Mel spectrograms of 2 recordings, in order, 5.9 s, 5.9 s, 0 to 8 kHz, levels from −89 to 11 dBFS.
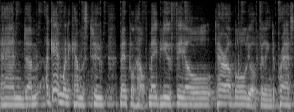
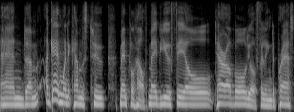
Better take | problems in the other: second | noise reduction (neural separator model SepFormer DNS4)

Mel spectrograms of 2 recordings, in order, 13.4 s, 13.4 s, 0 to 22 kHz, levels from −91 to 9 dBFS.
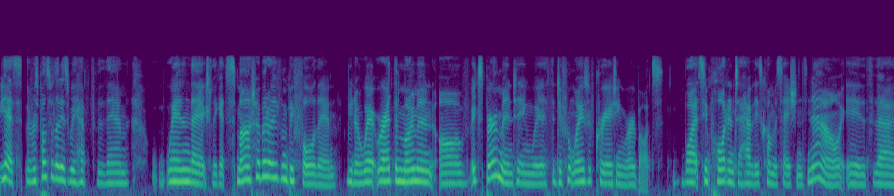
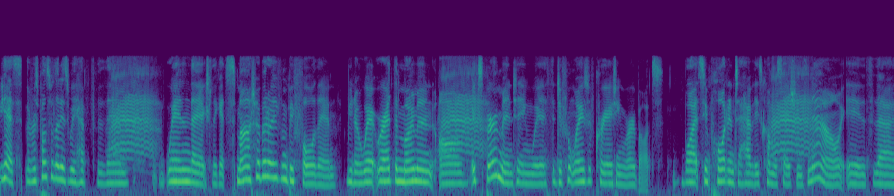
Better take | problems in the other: first | background sound (Meow); 16 dB below the speech

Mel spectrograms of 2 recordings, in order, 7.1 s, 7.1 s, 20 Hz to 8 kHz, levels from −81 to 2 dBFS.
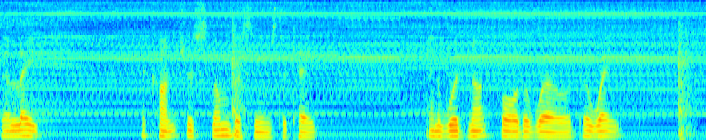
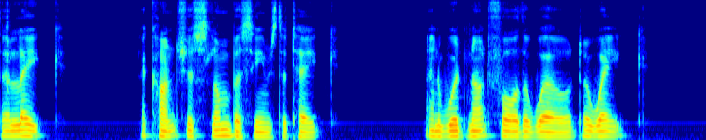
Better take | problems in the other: second | background sound (Domestic sounds, home sounds + Hammer); 8 dB below the speech

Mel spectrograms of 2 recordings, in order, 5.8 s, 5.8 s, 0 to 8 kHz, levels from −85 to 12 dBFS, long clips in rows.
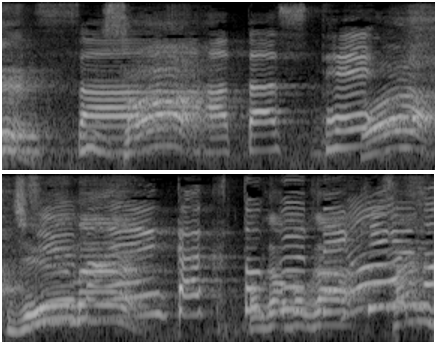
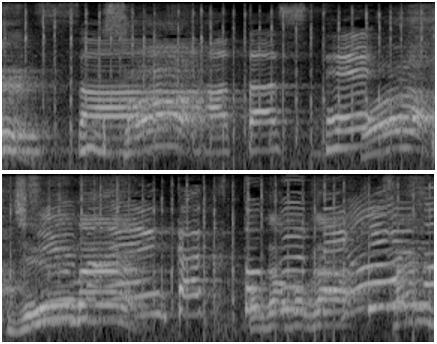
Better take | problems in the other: first | background sound (Mechanisms); 13 dB below the speech // room echo; dies away in 0.4 s

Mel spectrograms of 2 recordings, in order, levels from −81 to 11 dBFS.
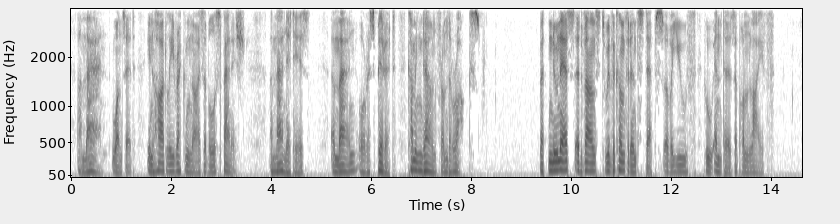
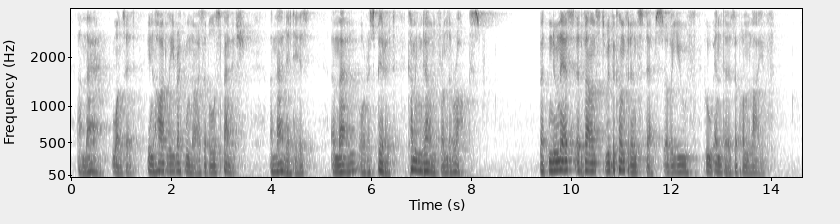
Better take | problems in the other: first | room echo; dies away in 0.9 s

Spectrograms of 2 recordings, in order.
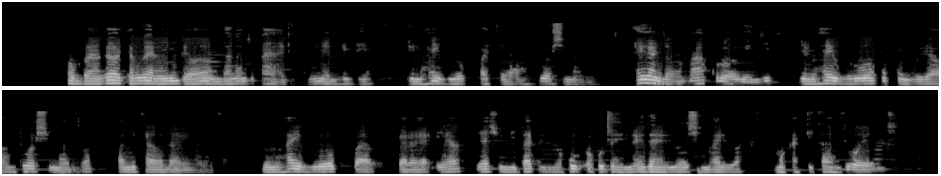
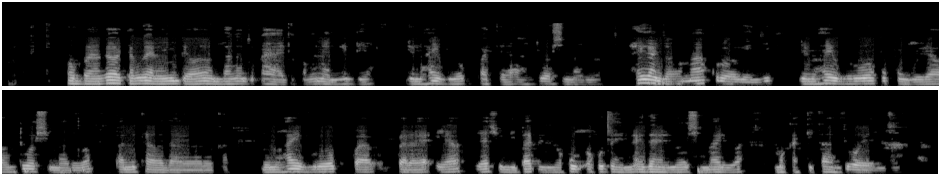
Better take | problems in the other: second | noise reduction (neural mask model DeepFilterNet 3)

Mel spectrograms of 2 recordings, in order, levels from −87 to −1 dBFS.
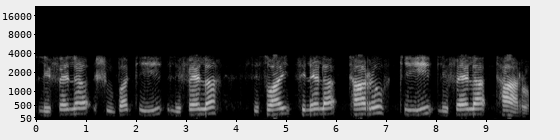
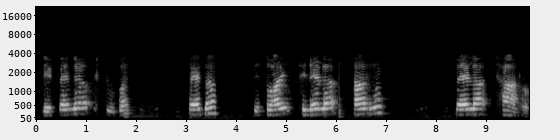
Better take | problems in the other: first | noise reduction (neural mask model DeepFilterNet 3)

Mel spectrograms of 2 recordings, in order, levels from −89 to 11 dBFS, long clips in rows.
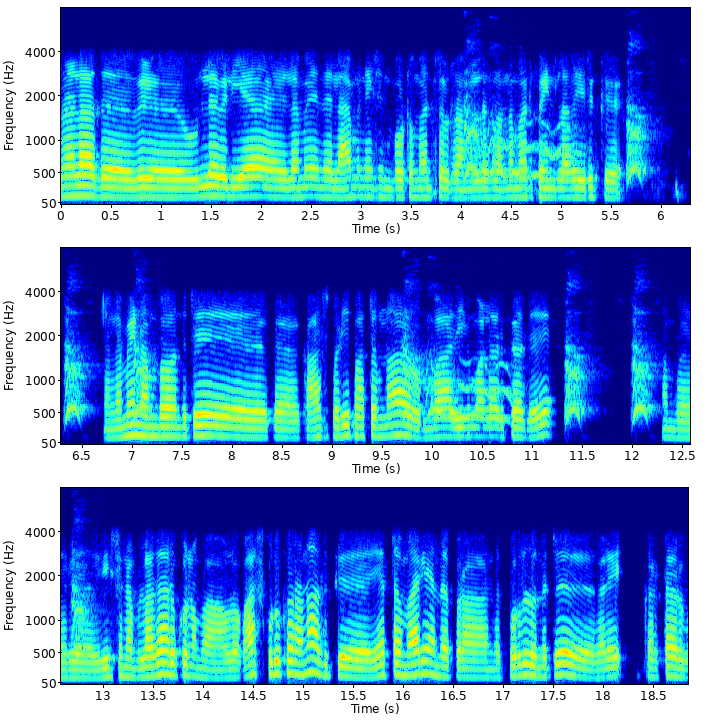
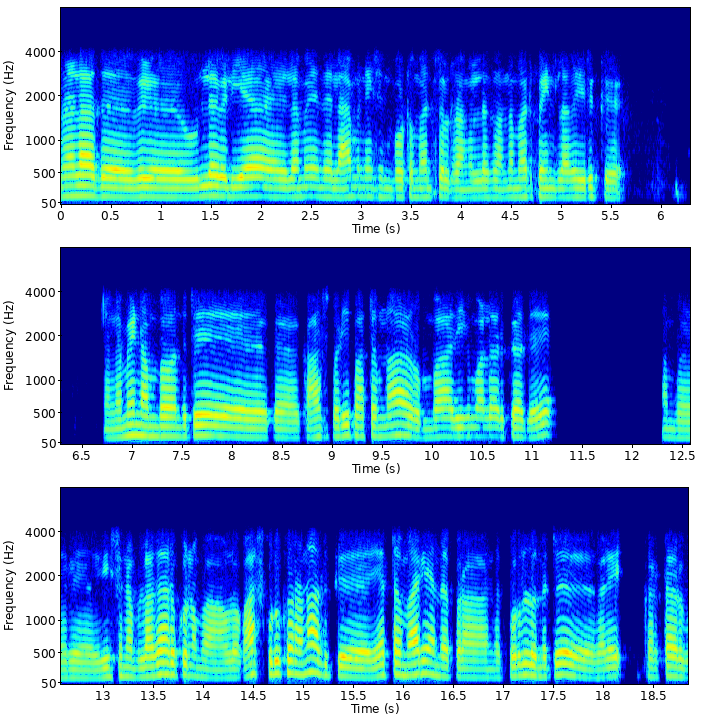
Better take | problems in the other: second | background sound (Bark); 11 dB below the speech

